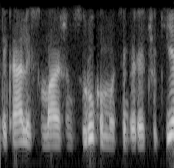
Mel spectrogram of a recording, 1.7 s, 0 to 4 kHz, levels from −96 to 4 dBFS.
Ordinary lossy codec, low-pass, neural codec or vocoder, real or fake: AAC, 32 kbps; 3.6 kHz; none; real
